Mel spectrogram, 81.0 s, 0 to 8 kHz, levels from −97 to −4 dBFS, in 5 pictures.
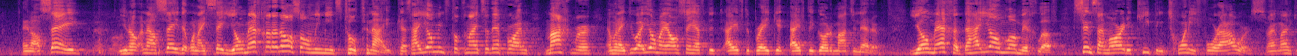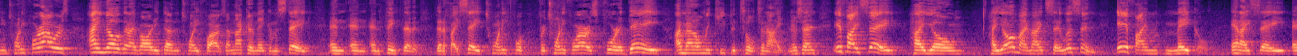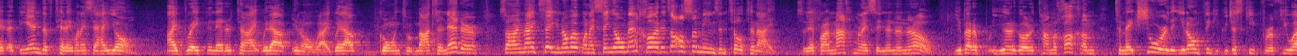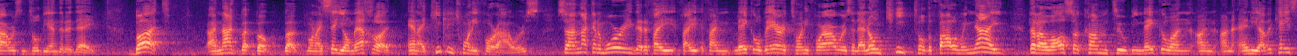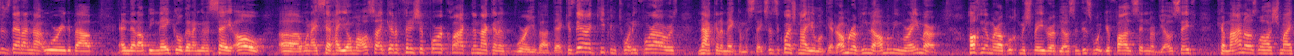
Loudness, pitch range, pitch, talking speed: -24 LUFS, 155-195 Hz, 170 Hz, 245 wpm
